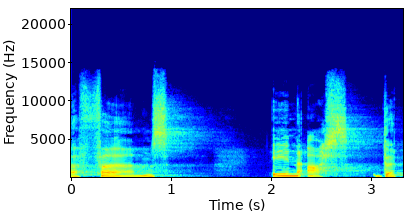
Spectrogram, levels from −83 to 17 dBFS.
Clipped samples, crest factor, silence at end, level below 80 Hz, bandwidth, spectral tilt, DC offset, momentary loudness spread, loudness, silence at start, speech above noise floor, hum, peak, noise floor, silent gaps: under 0.1%; 18 dB; 0 s; -64 dBFS; 14 kHz; -4 dB/octave; under 0.1%; 11 LU; -18 LUFS; 0 s; 34 dB; none; -2 dBFS; -51 dBFS; none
